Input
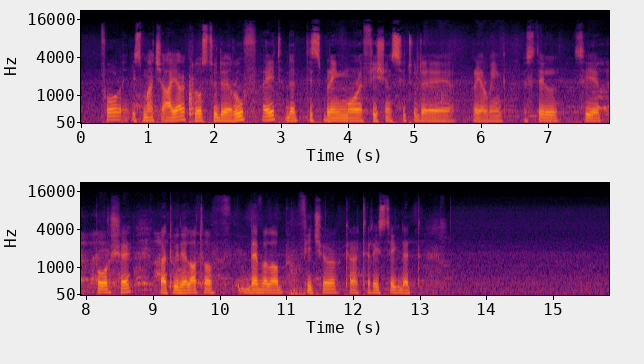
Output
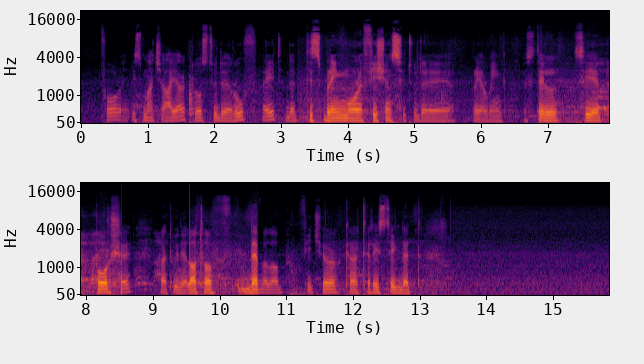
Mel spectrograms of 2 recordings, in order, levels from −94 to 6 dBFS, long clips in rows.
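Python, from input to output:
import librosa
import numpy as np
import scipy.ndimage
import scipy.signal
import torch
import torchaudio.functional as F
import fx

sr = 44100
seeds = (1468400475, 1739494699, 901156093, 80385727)

y = fx.gain(x, sr, db=fx.steps((0.0, -14.5), (3.24, -5.0), (4.81, -13.0), (6.84, -4.0), (8.52, -14.5), (9.54, -4.0), (10.56, -16.0), (11.54, -6.5)))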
